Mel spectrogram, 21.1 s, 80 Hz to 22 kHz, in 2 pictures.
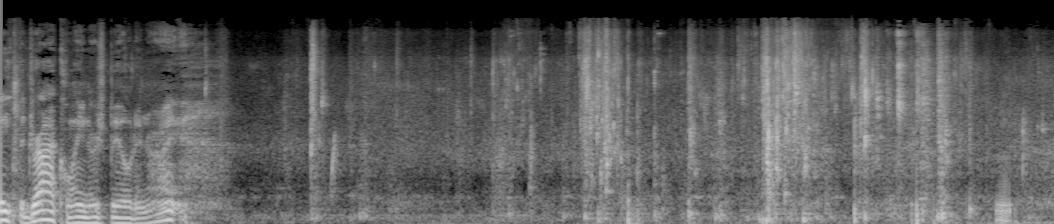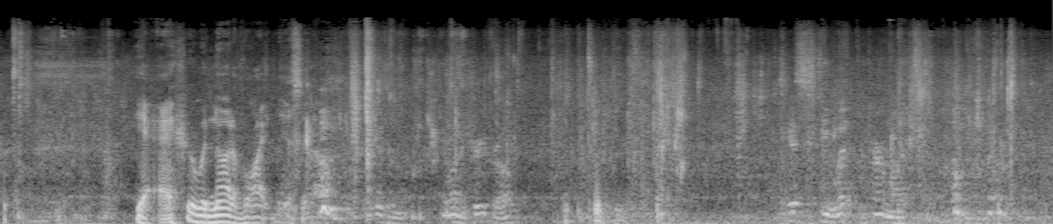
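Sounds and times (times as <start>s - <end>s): boots wading through water: 2.8s - 11.8s, 13.4s - 21.0s.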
